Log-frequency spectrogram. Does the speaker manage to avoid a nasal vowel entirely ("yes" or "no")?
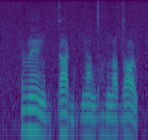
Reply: no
